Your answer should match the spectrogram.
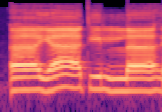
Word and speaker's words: آيات الله: آيات الله. There is a baby alif on the top. آيات الله. Produce the sound of lam in the word Allah with a light sound. Lightly pronounce it.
